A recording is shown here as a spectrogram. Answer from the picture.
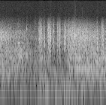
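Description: Film-soundtrack gunfire in a shootout: a continuous loud roar of firing, with a quick cluster of shots a little under a second in.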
